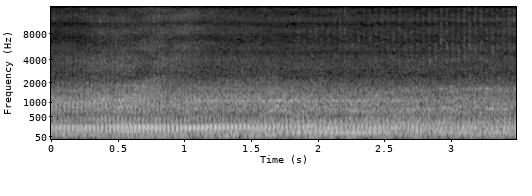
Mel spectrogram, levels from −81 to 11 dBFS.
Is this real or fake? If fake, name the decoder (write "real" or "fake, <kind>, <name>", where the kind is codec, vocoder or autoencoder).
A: real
